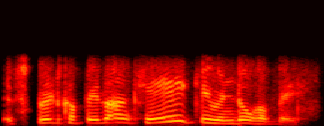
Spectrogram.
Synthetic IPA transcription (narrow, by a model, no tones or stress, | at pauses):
ɪsplɪʈkʰɐpeːd̪ãːkʰeːkiʋɪ̃ɳɖokʰɐpḛː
